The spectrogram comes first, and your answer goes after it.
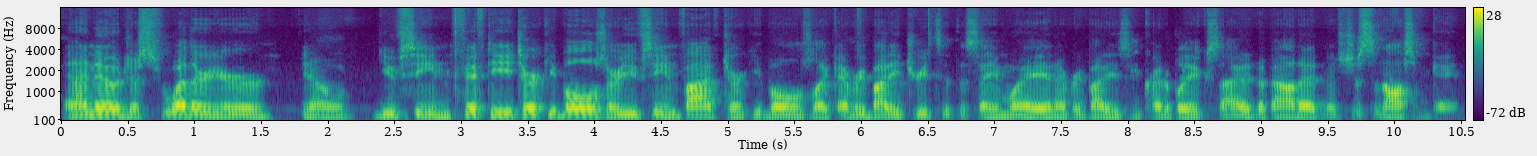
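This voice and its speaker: A man with an American accent talking in a sports interview as a high school football coach, earnest and enthusiastic. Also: flat delivery, fairly quick, hardly any pauses. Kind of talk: sports talk show interview.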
